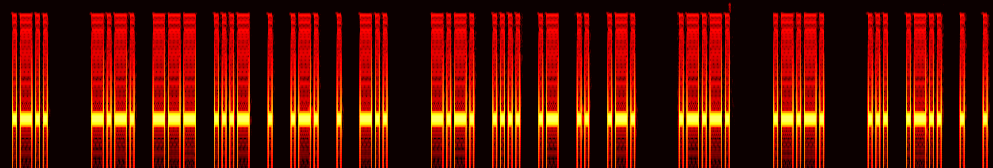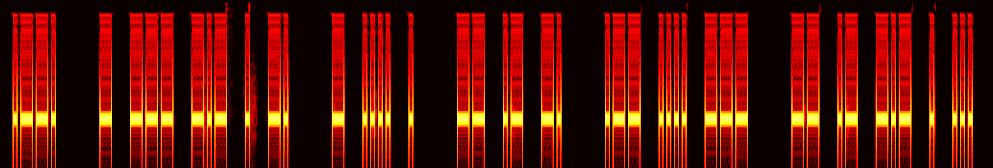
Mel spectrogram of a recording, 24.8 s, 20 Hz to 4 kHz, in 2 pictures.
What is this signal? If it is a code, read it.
Morse code, heard as a keyed tone, about 25 wpm, spaced as for 20 wpm, 550 Hz. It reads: L COVERED CHAIR <AR> <AR> SLEEP TOKEN THE MAN WHO MAKES
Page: news headlines in morse code at 20 wpm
